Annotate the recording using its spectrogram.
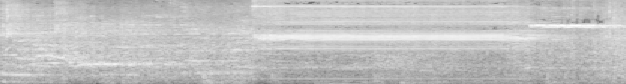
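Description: Basketball gym scoreboard horn sounding one long steady buzz of about three seconds, starting a little over two seconds in, as the game clock reaches zero to end the first quarter. Voices in the gym carry on around it.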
